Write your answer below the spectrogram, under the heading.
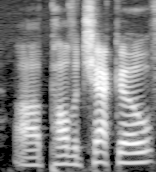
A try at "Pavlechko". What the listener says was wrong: Isn't it Pavlechko? You always want to go Pavlichenko, or I think you're adding syllables in there. I would say Pavlechko.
